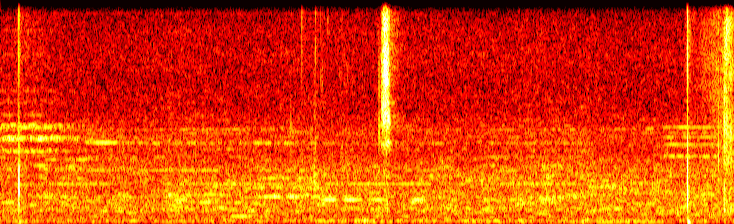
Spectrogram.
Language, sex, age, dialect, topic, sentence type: Magahi, female, 18-24, Western, banking, statement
